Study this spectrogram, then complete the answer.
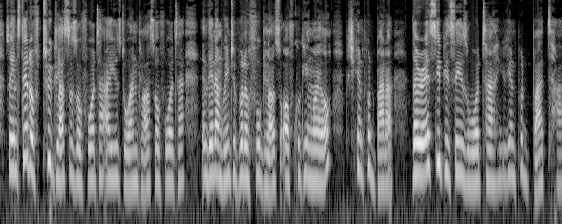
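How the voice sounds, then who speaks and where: This woman talks at a moderate pace in a Zimbabwean accent, her pitch fairly high. Her tone is animated, with ordinary pitch variation. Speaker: cooking vlogger. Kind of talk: casual cooking tutorial. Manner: chatty, animated.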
